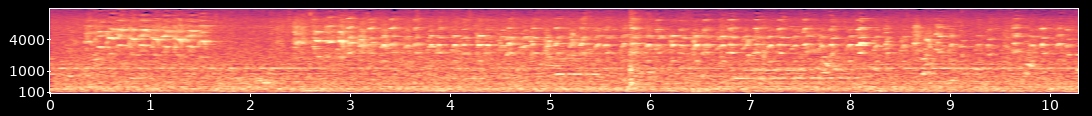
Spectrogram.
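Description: Birds in the trees chirping, a dense, rapid chatter of high chirps that breaks off briefly about a second and a half in and then picks up again.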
